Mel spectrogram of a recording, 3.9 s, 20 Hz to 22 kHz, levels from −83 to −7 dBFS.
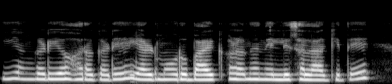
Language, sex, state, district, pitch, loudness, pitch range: Kannada, female, Karnataka, Bidar, 250 Hz, -15 LUFS, 235-265 Hz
